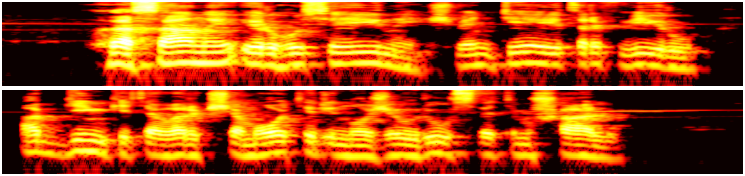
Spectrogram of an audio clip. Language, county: Lithuanian, Kaunas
